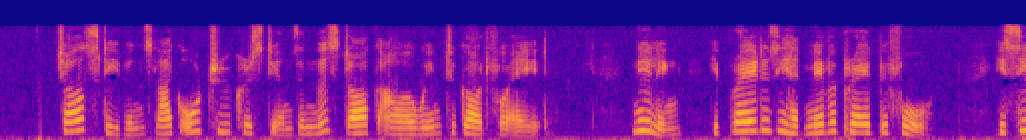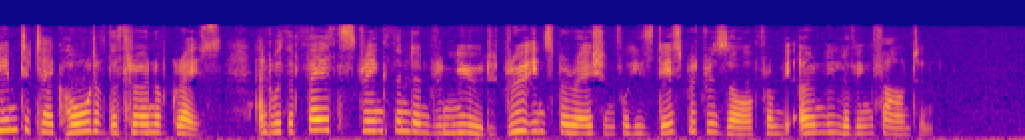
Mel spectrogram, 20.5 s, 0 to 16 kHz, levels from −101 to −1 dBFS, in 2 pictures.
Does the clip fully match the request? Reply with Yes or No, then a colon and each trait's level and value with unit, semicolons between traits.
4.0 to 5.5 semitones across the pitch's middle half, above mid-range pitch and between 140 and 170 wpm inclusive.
Yes: average, 4.4 semitones; high, 210 Hz; average, 150 wpm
